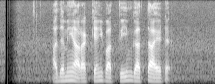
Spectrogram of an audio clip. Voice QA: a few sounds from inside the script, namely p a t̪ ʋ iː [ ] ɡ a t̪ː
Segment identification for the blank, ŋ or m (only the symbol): m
